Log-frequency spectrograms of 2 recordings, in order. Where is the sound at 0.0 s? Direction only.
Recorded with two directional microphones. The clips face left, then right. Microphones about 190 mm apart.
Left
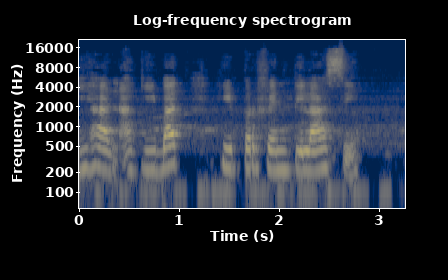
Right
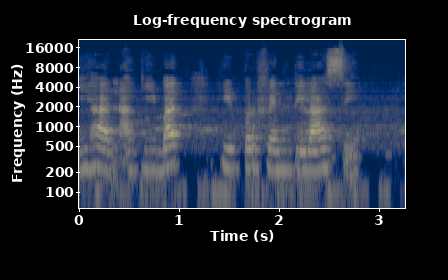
30° left (ahead or behind).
